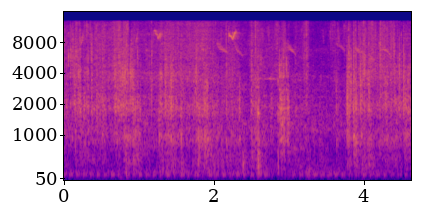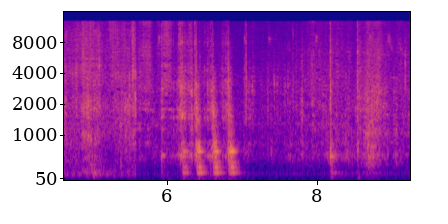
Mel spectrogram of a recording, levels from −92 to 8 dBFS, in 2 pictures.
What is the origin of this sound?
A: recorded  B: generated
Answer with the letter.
A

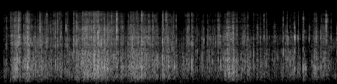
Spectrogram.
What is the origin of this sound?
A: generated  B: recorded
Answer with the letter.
B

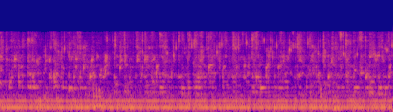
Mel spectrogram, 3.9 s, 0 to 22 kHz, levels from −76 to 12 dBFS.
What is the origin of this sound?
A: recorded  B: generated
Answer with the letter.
B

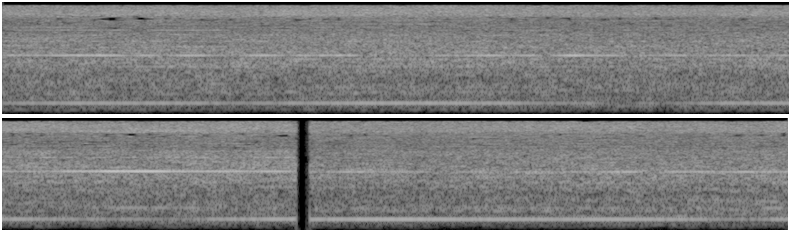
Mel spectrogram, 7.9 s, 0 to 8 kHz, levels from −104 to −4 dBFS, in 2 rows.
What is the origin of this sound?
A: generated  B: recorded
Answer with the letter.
B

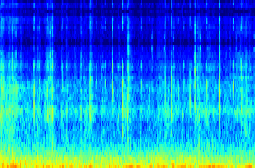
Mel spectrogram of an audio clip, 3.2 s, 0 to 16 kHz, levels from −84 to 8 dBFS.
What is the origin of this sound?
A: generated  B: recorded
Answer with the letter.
B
